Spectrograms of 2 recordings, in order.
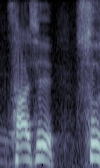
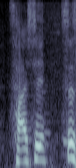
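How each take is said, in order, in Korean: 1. 마지막 음절은 둥근 'oo' 모음입니다. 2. 마지막 음절은 평평한 모음입니다. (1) "사시 수, 세, 소가 아니고" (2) "사시 스, 세, 소"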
